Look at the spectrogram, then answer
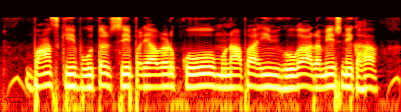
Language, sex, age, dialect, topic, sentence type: Hindi, male, 18-24, Kanauji Braj Bhasha, banking, statement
